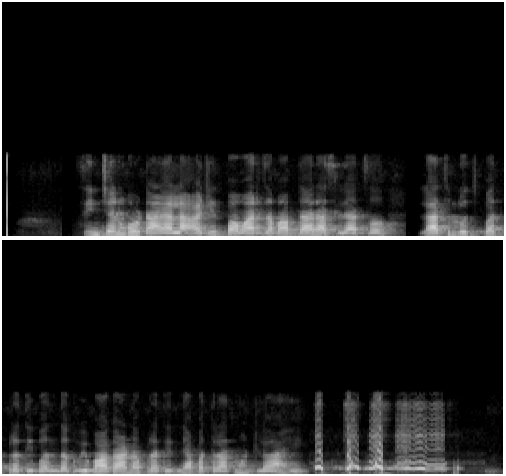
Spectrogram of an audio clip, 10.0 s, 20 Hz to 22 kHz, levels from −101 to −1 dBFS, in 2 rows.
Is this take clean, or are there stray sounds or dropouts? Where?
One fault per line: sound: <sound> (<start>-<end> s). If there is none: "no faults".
sound: bark (8.1-9.7 s)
